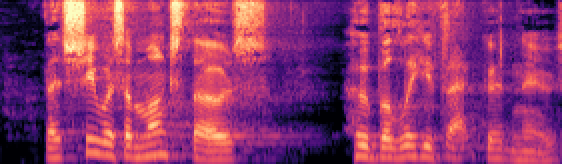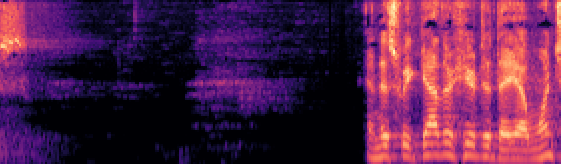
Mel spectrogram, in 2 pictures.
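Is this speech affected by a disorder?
No.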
